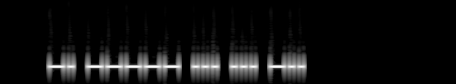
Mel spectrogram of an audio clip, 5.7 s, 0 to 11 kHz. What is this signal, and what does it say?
Morse code, heard as a keyed tone, about 20 wpm, 700 Hz. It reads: N0SSD
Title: USA Call Signs - 5 Characters - Repeated 3x - 20wpm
